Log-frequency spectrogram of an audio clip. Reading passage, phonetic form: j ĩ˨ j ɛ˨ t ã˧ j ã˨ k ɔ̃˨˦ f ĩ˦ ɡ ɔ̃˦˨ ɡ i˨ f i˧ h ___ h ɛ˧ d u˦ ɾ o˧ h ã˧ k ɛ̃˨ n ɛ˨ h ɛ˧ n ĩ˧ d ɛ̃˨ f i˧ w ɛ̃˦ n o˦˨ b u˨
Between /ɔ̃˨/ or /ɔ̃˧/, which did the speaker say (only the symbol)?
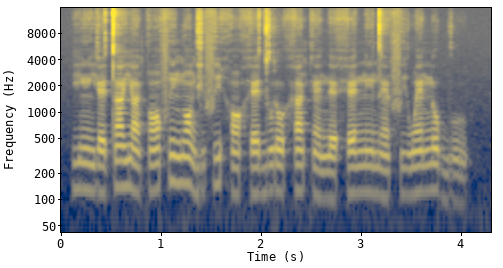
ɔ̃˨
